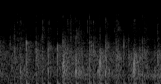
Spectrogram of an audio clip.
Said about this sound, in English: Somebody give God a big hand clap. Can you do that?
